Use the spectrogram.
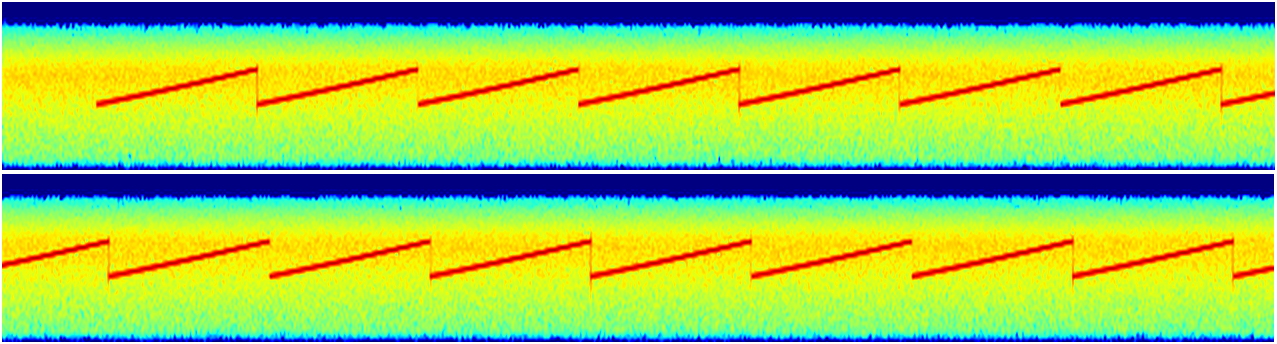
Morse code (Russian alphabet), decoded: none

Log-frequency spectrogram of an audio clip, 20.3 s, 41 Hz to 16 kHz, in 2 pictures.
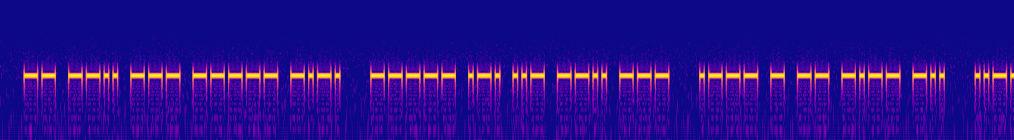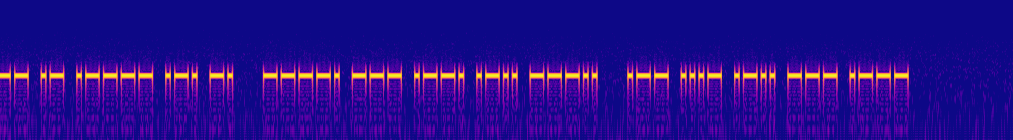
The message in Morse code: MZO0C 0RUZO JTMYD 2A1RN 9OPL8 WVLOJ

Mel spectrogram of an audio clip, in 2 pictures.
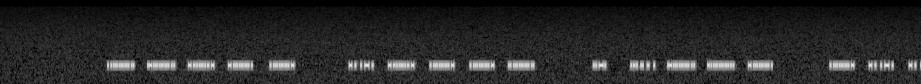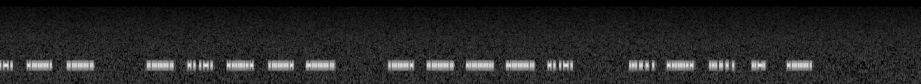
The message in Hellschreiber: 35069 40998 17526 94468 84095 98254 70716

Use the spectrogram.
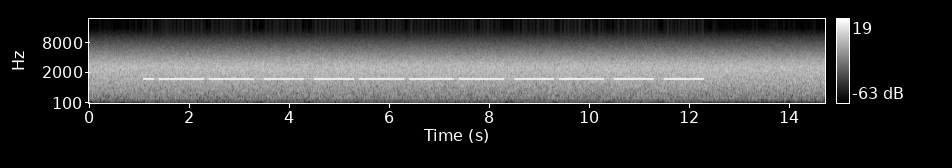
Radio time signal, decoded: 0 0 1 1 0 0 0 1 0 1 1

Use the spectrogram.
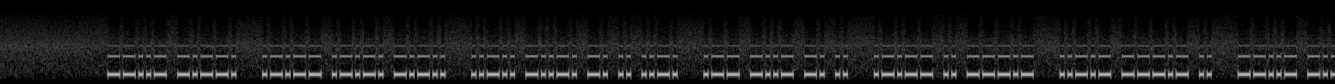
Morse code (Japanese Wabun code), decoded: ヒル テンキ トモダチ ヤマダ デス ミズ …

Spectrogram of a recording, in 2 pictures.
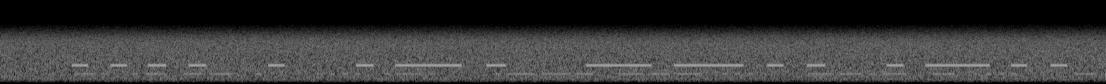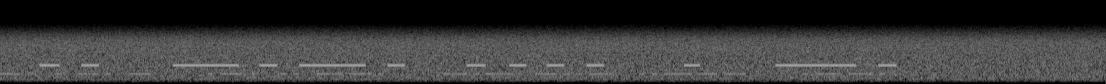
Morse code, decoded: HERZLICHEN

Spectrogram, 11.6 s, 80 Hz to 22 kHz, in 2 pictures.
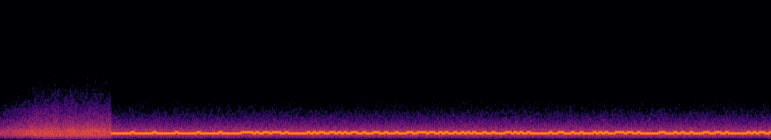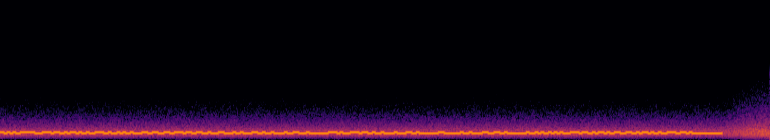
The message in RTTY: SRPPU FY4W6 C8SRT DAJUI PCU2H 7V8JY DIDAG

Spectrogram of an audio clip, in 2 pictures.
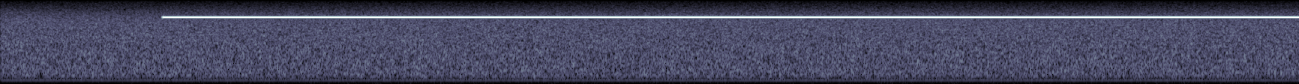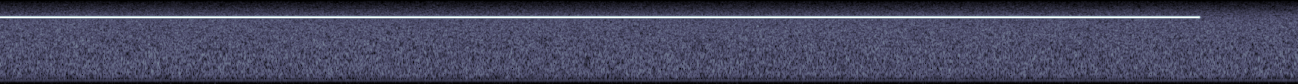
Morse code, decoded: none

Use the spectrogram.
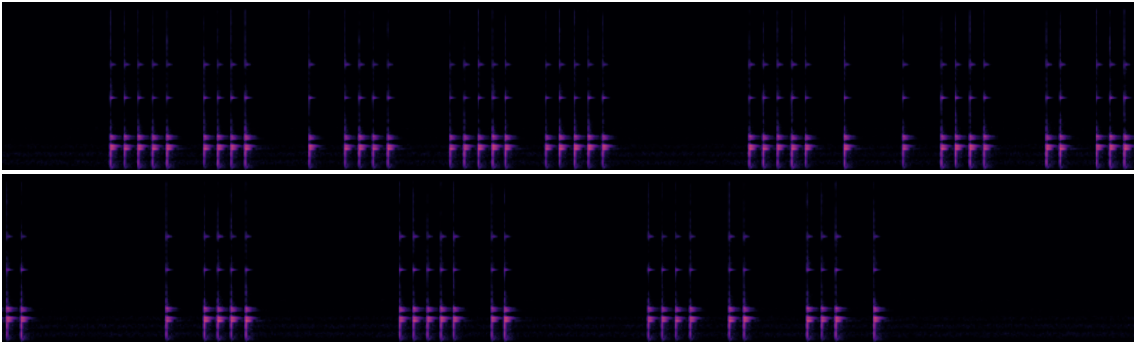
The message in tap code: YDZ VDJ D W RL

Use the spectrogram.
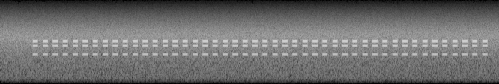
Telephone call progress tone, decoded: off-hook warning tone

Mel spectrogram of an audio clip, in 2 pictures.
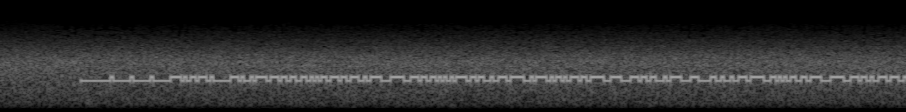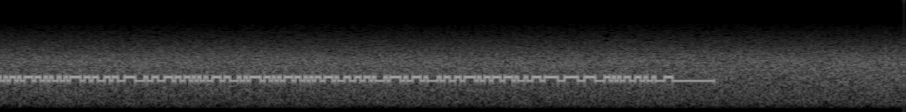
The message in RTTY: HE IS NOT RELATED TO COMPATRIOT AND FELLOW RACER SHIGEAKI HATTORI.

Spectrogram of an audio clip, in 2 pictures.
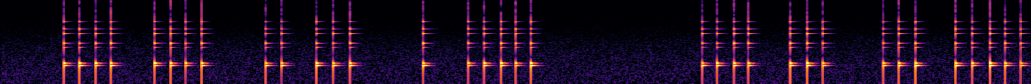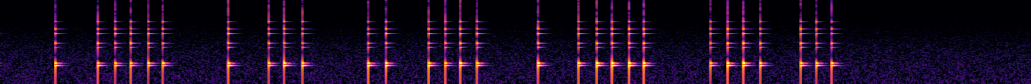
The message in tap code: THE SPECIES

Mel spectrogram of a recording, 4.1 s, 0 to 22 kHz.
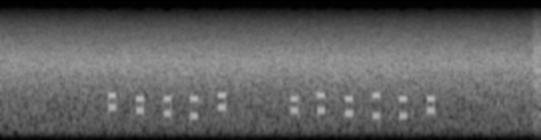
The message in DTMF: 07410 784217

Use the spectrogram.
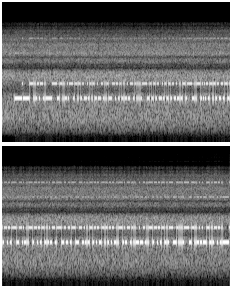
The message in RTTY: THE CLUB PARTICIPATES IN THE NATIONAL LEAGUE NORTH, …

